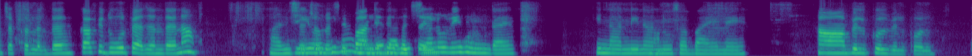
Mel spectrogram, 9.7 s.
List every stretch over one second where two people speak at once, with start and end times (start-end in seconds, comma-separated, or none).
3.0-4.3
